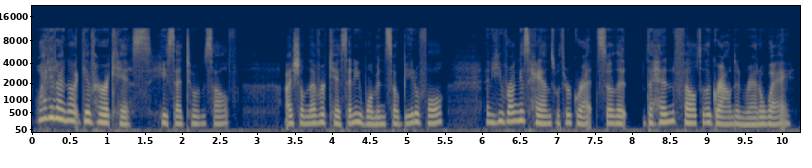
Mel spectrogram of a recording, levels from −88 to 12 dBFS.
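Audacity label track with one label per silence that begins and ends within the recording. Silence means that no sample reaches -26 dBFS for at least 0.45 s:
2.580000	3.380000	silence
5.440000	6.060000	silence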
